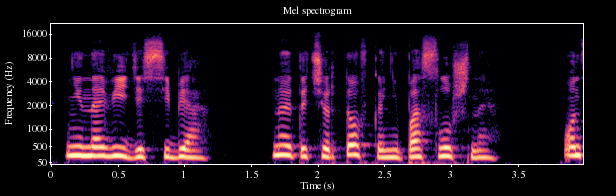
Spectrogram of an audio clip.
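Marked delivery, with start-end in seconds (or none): none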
